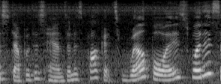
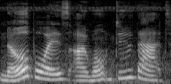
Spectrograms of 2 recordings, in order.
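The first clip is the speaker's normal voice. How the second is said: calm, unruffled, cool and very slow delivery. Pa answers a crowd yelling at him to open the store, cool. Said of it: "Pa said coolly".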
